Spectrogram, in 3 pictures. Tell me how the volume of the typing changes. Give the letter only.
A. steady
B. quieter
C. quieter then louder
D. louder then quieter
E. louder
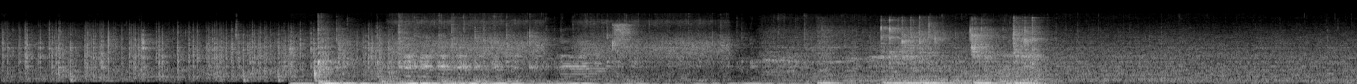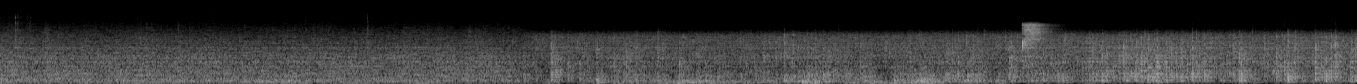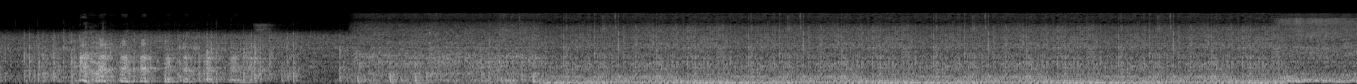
C.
